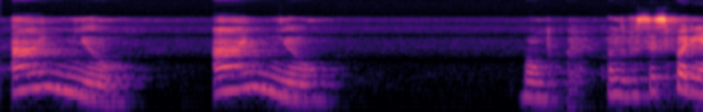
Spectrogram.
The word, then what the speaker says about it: agneau: O GN tem o som de NH, como a palavra agneau.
